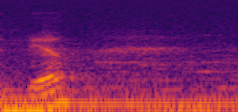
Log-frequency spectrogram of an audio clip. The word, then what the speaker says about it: vieux: It's V-I-E-U-X, and the pronunciation is wir.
